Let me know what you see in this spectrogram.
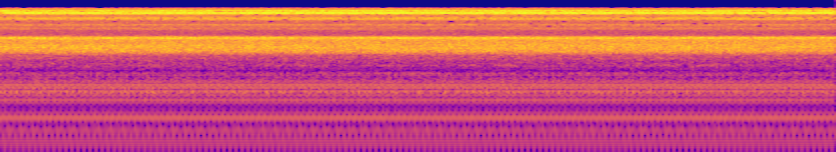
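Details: Continuous mechanical hum of an aerosol nebulizer compressor running.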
